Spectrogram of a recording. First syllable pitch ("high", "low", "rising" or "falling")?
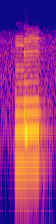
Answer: high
